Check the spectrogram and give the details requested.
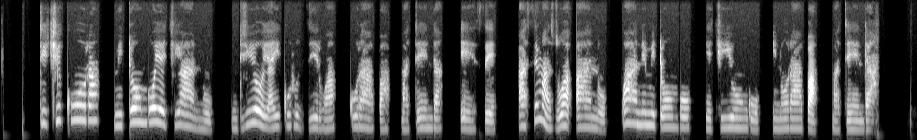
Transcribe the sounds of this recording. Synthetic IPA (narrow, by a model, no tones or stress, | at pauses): tit͡ʃikura | mito̞mbo̞je̞t͡ʃian̤u | ndijo̞jaikurud͡zirwa | kuɾapa | mate̞nda | e̞ːse̞ | asimazuwaano̞ | kwaːne̞mito̞mbo̞ | je̞t͡ʃijuŋɡu | ino̞ɾapa | mate̞ːnda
